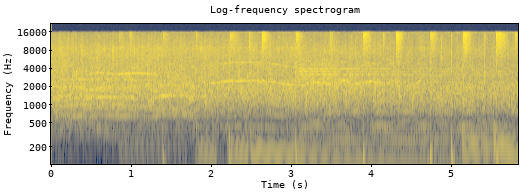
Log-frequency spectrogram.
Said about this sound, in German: Und ich würde sagen, wir begrüßen die beiden Slammer mit einem donnernden 10-Punkte-Applaus auf dieser Bühne.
